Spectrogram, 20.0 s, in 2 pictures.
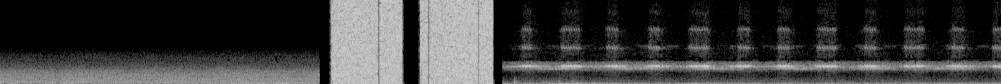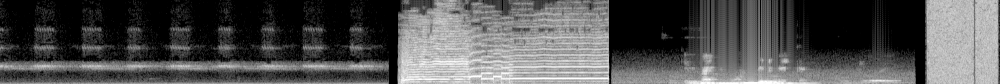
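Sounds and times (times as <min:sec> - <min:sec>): tv static burst: 0:03.3 - 0:05.0, 0:19.3 - 0:20.0
crickets chirping: 0:05.0 - 0:13.9.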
